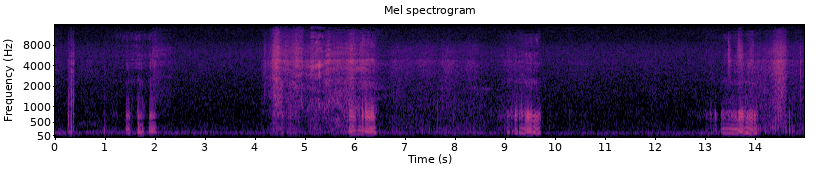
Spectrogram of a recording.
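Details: Sleeping pet snoring in a quiet room: intermittent rough, snorting snores a few seconds apart, irregular; animal snoring.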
